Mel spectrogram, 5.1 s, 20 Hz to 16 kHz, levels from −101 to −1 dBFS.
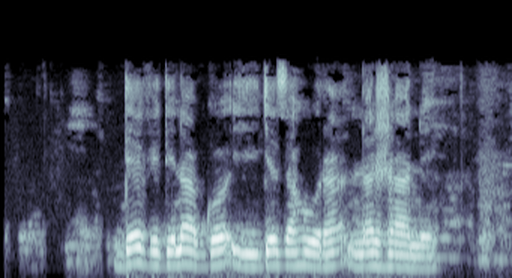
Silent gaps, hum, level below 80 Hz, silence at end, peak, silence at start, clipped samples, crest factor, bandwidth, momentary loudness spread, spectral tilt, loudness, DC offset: none; none; -54 dBFS; 0.05 s; 0 dBFS; 0.2 s; under 0.1%; 14 dB; 8 kHz; 20 LU; -4.5 dB/octave; -14 LUFS; under 0.1%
